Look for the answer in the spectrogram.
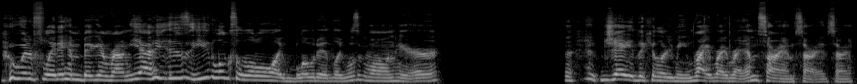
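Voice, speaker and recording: A woman's voice: mid-range voice, fairly quick, a bit bright. A woman livestreamer chatting casually with her viewers, swearing freely and laughing often. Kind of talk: casual stream chat.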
